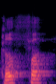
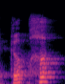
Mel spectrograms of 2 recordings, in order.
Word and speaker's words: kapha: E kapha, atenção, kapha não é pronunciado kapha, como se pronuncia em geral no Brasil, está errado falar kapha, né? É kapha.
